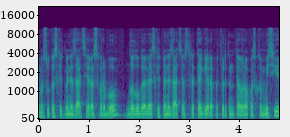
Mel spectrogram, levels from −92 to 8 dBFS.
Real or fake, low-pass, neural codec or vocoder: fake; 9.9 kHz; vocoder, 44.1 kHz, 128 mel bands every 256 samples, BigVGAN v2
